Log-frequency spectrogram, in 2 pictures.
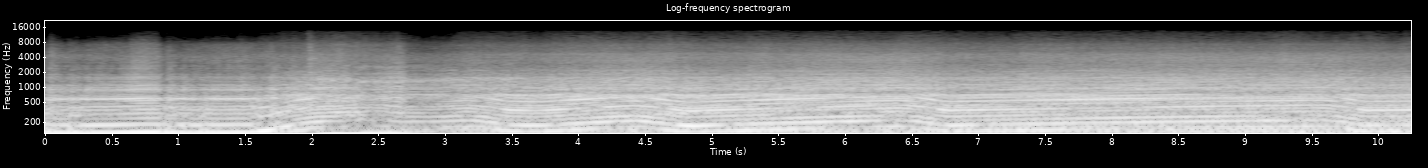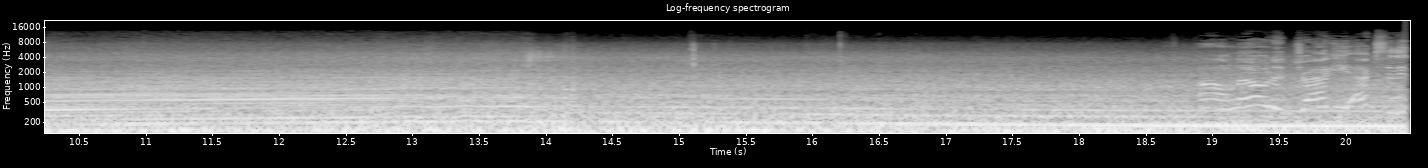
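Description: An Audi 8Y S3 with a Gen4 EA888 engine accelerates hard on a speed run, its loud engine note rising steadily through the gears with a brief shift dip near the start, while a voice talks over it.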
